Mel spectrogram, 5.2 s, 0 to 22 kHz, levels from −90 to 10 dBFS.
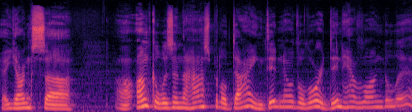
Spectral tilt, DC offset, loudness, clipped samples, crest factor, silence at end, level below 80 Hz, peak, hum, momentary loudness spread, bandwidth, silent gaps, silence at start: -5 dB/octave; under 0.1%; -23 LUFS; under 0.1%; 16 dB; 0 s; -62 dBFS; -6 dBFS; none; 10 LU; 19 kHz; none; 0 s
